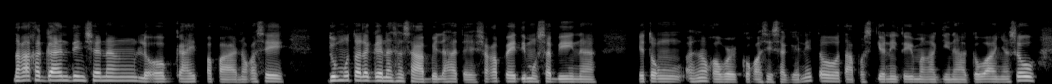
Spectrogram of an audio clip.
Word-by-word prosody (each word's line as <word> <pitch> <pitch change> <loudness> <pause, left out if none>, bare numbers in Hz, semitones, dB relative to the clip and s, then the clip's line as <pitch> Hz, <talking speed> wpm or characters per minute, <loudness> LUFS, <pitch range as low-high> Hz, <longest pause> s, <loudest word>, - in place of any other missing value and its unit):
nakakagaan 190 0 +4
din 195 -1 +4
siya 185 0 +2
ng 175 -2 0
loob 135 -1 0
kahit 135 0 -1
papaano 115 -2 -1
kasi 135 0 0 0.4
dun 185 +1 +5
mo 195 - 0
talaga 185 -2 +5
nasasabi 145 -6 +1
lahat, 130 -1 -2
eh, - - -8
tsaka 140 +4 -1
pwede 140 -1 +2
mong 135 -2 -1
sabihin 125 -1 0
na 120 - -1 0.5
itong 135 -3 -1
ano, 145 +3 -1
ka-work 120 -1 +1
ko 120 - -4
kasi 120 0 -2
sa 115 - -3
ganito 150 +3 -1
tapos 115 0 -5
ganito 125 -1 -3
yung 120 0 -1
mga 115 0 -3
ginagawa 115 +2 -1
niya. 120 - -5
So, 185 +1 +4
135 Hz, 190 wpm, -25 LUFS, 120-170 Hz, 0.5 s, dun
